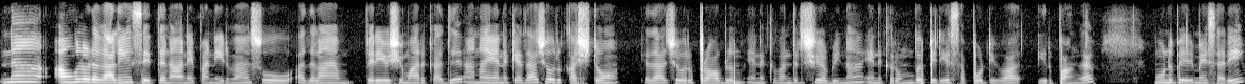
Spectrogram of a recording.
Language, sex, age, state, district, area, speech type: Tamil, female, 30-45, Tamil Nadu, Viluppuram, rural, spontaneous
